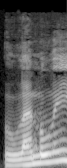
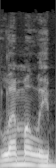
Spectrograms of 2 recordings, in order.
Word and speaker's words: Laemmle: not obvious how to pronounce it exactly. It's spelled L-A-E-M-M-L-E. – I've always assumed it's Lemely, because in old Hollywood, they would say Carl Lemely has a very large family.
